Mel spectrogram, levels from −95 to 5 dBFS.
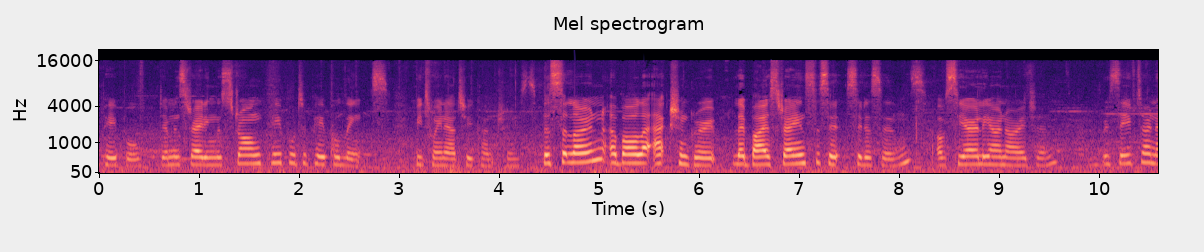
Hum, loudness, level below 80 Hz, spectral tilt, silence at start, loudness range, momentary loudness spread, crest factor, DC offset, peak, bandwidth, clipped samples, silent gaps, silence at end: none; -17 LUFS; -38 dBFS; -3.5 dB/octave; 0 s; 7 LU; 16 LU; 18 dB; under 0.1%; 0 dBFS; 16.5 kHz; under 0.1%; none; 0 s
